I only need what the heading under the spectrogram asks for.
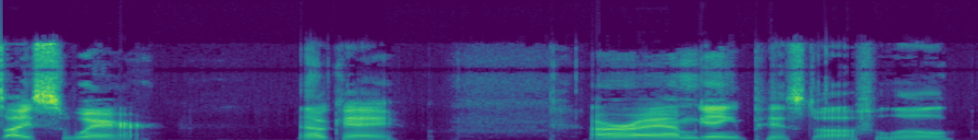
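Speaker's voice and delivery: ordinary talk, nothing marked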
